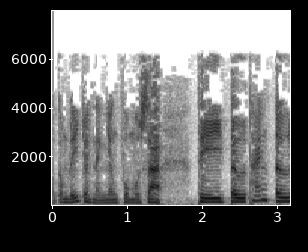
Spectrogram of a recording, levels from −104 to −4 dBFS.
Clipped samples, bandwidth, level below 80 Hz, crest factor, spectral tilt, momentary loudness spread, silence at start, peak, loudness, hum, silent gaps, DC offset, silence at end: under 0.1%; 6.6 kHz; -46 dBFS; 16 dB; -6 dB/octave; 8 LU; 0 s; -4 dBFS; -18 LUFS; none; none; under 0.1%; 0 s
